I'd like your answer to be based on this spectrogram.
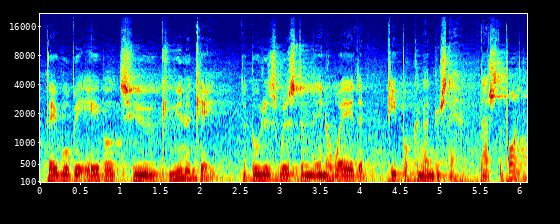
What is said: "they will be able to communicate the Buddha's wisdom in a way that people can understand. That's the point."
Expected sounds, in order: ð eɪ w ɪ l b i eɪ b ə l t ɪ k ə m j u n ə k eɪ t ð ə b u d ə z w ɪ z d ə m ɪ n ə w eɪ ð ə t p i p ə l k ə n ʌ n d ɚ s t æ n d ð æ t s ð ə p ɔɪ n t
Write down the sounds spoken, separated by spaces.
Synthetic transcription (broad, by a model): ð eɪ w ɪ l b i eɪ b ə l t ɪ k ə m j u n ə k eɪ t ð ə b u d ə z w ɪ z d ə m ɪ n ə w eɪ ð ə t p i p l k ə n ʌ n d ɚ s t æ n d ð æ t s ð ə p ɔɪ n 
